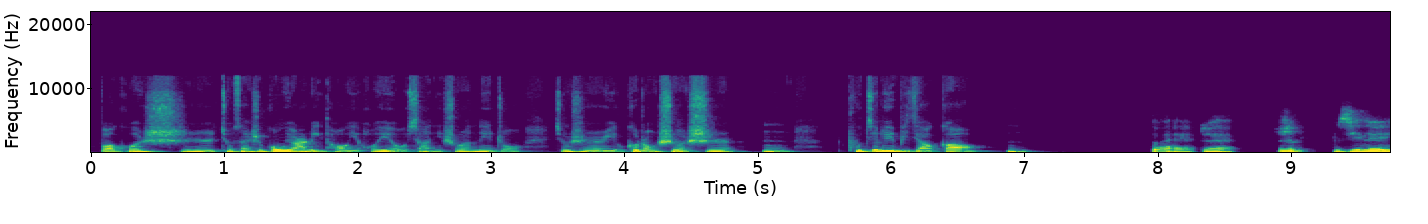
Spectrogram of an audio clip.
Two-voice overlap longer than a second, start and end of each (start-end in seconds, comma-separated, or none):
none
